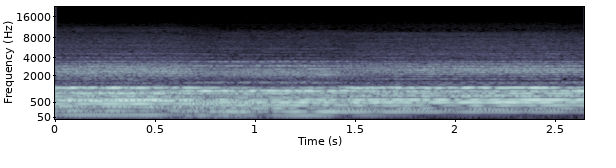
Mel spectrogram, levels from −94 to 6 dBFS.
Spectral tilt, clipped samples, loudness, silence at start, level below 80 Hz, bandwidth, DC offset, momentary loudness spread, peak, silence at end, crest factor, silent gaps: -6 dB/octave; under 0.1%; -16 LUFS; 0 s; -60 dBFS; 9.4 kHz; under 0.1%; 4 LU; -2 dBFS; 0 s; 14 dB; none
